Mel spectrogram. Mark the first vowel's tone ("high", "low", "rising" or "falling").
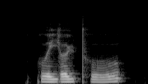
low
